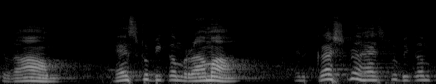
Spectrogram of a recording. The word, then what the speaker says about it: Rama: translated from Sanskrit and in Sanskrit you pronounce the final are generally and even in toasted us for metrical for metrical purposes we say Rama IV Rama bundle nama Rama so that's just a matter of pronunciation but I don't I don't do that in the book I say ROM not Miriam bus yes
